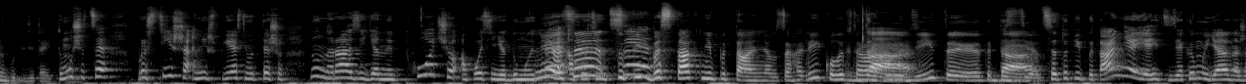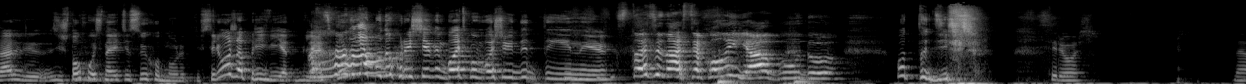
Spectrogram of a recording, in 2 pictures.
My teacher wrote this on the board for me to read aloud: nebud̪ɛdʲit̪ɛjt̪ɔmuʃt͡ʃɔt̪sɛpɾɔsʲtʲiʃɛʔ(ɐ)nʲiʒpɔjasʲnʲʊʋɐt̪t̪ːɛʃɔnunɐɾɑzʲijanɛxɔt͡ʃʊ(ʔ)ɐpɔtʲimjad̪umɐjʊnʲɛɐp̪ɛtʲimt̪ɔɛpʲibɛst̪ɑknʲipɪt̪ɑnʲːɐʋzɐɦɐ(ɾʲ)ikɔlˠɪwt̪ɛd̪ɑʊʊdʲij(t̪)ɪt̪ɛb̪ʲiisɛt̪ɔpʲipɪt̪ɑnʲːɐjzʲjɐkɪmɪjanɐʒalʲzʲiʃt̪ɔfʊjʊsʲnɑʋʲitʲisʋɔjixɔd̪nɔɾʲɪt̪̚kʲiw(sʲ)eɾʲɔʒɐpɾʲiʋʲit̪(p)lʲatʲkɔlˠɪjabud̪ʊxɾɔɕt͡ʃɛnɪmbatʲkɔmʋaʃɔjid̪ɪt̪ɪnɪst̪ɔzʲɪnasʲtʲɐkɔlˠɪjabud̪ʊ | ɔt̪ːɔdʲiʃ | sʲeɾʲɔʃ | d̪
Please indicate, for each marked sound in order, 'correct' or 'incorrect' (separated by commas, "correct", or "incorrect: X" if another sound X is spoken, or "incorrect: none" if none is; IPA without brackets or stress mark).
correct, correct, incorrect: lʲ, correct, correct, incorrect: b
